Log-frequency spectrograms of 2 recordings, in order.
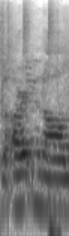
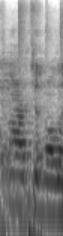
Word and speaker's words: Artenol: I'm not sure what Artenol is about. But since the name of the magazine contains the word art, it has to be about art. That it rhymes with Tylenol is purely coincidental.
